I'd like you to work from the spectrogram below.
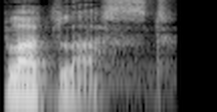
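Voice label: "blood lust", British English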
